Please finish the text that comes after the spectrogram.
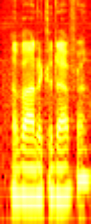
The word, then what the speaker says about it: Avada Kedavra: Avada Kedavra?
